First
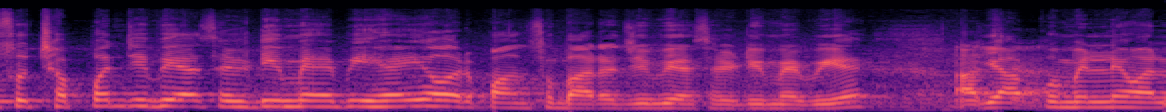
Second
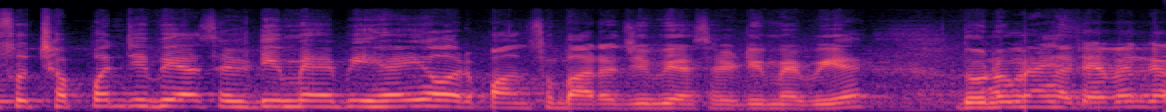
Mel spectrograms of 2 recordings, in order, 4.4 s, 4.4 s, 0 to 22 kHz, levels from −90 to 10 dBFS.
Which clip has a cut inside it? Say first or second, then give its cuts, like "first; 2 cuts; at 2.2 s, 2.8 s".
first; 1 cut; at 3.5 s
